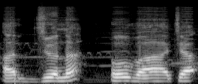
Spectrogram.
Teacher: అర్జున తర్వాత కొద్దిగా ఆగి ఉ అనేది గొంతు నుంచి పలకాలి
